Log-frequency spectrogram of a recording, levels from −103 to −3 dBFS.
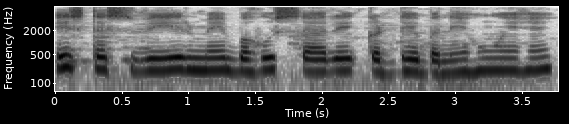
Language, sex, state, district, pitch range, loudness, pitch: Hindi, female, Uttar Pradesh, Lucknow, 195-215 Hz, -15 LUFS, 205 Hz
